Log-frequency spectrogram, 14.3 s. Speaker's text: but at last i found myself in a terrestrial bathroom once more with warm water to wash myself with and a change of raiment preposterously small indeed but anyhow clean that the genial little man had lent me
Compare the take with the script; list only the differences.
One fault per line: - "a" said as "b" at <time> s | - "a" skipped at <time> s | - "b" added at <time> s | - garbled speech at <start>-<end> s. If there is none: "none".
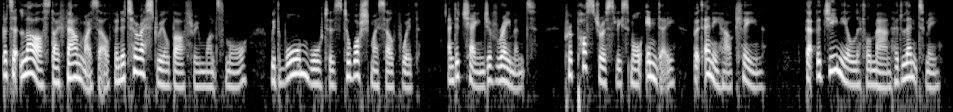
- "water" said as "waters" at 4.6 s
- "indeed" said as "inde" at 9.7 s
